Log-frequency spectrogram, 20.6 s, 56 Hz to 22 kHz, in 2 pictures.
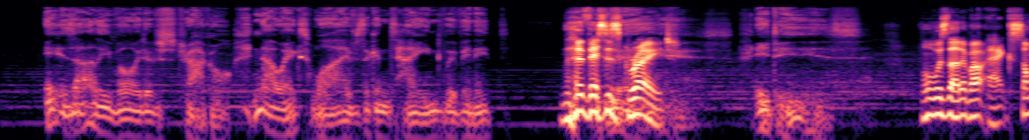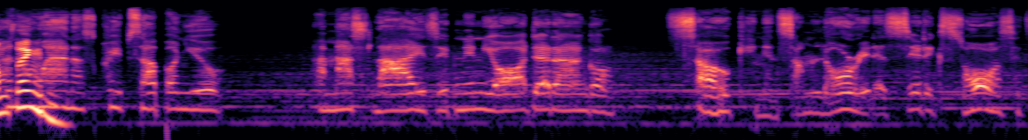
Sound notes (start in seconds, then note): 5.7 laugh; 10.9 Limbic System: raspy voice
